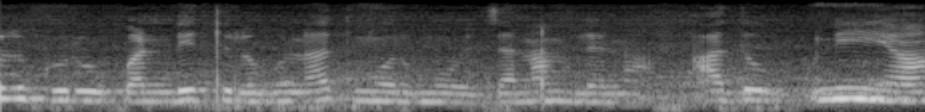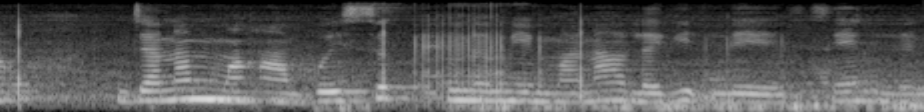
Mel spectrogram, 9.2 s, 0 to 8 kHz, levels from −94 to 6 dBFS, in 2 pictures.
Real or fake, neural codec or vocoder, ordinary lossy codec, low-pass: fake; autoencoder, 48 kHz, 128 numbers a frame, DAC-VAE, trained on Japanese speech; none; 7.2 kHz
